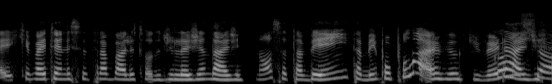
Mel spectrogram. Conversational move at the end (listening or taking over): taking over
